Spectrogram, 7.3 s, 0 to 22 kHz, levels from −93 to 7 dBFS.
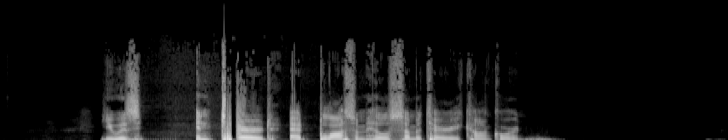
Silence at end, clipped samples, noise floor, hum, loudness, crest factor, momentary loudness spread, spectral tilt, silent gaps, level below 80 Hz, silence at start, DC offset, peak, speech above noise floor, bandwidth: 1.8 s; under 0.1%; under -90 dBFS; none; -19 LUFS; 22 dB; 14 LU; -5 dB/octave; none; -38 dBFS; 1 s; under 0.1%; 0 dBFS; over 71 dB; 16 kHz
